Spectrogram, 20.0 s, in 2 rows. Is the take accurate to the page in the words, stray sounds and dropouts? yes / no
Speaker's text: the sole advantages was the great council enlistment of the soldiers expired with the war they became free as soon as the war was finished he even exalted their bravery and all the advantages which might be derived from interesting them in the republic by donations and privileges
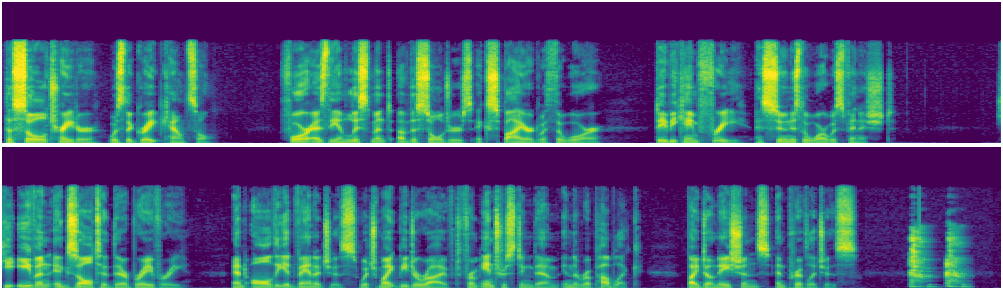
no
